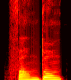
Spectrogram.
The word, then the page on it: 房东: fáng dōng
